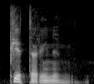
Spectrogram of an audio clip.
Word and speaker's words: Pietarinen: Of Pietarinen, moet je dat in Fins altijd de klemtoon op de eerste letter doen.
